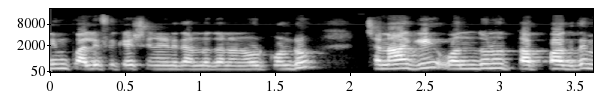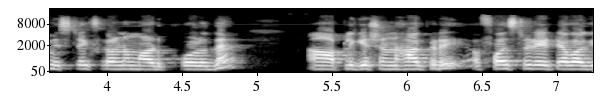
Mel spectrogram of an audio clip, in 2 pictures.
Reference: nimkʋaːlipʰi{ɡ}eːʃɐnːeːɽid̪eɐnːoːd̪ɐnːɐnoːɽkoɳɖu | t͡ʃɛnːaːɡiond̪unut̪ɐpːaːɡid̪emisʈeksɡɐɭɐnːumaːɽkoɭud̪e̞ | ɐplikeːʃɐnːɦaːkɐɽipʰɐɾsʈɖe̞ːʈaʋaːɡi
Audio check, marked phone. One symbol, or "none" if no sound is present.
k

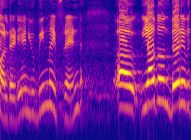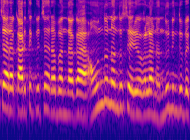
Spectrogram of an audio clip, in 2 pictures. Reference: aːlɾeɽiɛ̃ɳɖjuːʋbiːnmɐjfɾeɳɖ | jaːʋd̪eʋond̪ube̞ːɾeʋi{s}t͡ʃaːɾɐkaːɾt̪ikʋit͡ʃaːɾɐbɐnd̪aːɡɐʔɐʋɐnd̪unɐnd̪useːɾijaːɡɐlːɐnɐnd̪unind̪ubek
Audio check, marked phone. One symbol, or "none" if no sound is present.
none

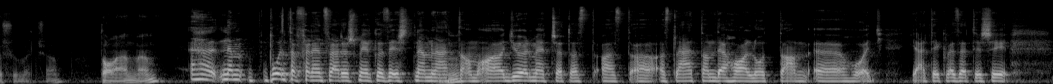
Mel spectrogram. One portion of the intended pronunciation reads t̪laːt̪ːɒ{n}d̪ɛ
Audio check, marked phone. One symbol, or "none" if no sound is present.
m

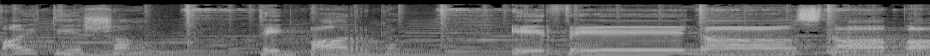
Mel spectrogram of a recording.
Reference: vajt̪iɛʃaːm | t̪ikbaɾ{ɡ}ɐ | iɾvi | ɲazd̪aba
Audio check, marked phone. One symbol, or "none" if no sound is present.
ɡ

